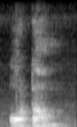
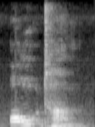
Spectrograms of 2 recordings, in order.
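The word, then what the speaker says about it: autumn: করে খেয়াল করি রেনি সিজন আগে আমরা বলতাম অটাম অটাম মানে শরৎকাল বাট ইটশুডবি ওঠাম উচ্চারণটা ভালো করে খেয়াল করি ইটশুডবি ওঠাম আগে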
